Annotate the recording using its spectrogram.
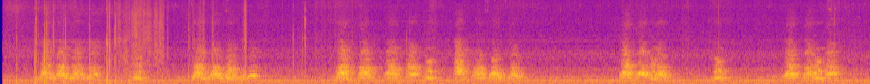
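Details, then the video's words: Angry Rottweiler guarding against intruders, barking at construction workers trimming branches from telephone wires: deep harsh barks in rapid bursts of three to six, pausing between volleys, over a steady low hum. "Angry Rottweiler Barking at Construction Workers"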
